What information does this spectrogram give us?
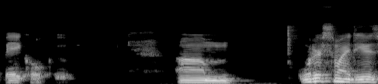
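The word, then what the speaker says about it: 米国: in the second one means country and then pronounced in Japanese you would say bekoku um what are some ideas you really have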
